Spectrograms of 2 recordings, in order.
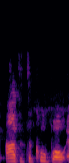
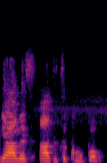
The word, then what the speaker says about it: Antetokounmpo: See, since I know how to say his last name, it's the rap. Now I'm going to say Antetokounmpo every time. Before I used to say Giannis. Now I'm saying Giannis Antetokounmpo. Oh, that's how you say his name. Yes, that's how you say it.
